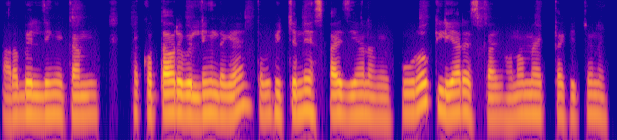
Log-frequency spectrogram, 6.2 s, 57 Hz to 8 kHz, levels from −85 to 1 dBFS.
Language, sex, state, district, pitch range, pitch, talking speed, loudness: Chakma, male, Tripura, Dhalai, 135-145 Hz, 140 Hz, 195 wpm, -19 LUFS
